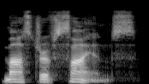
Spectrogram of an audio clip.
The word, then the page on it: master of science: British English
